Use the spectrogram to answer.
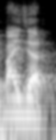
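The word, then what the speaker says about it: bizarre: ই হ্যাঁ এই যে বাইজার এই বাইজার শব্দটা আপনি মনে রাখবেন বাইজার শব্দের শেষে ই এর উচ্চারণ দরকার নাই আচ্ছা এই অদ্ভুতের ইংলিশ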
